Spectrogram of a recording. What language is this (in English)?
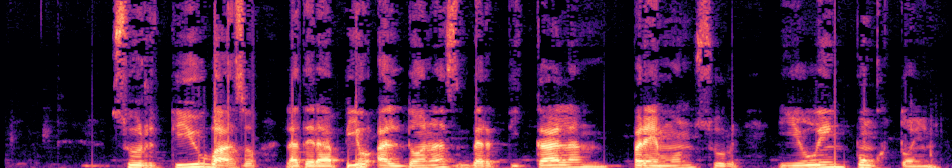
Esperanto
